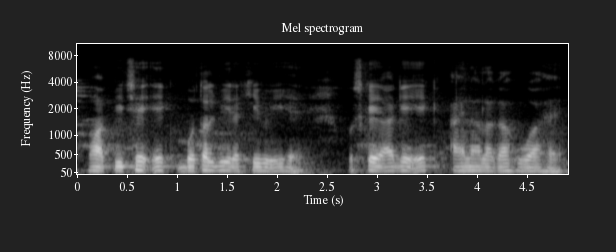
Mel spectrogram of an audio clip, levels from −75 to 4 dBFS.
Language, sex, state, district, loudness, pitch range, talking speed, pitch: Hindi, male, West Bengal, Alipurduar, -20 LUFS, 95-100 Hz, 185 wpm, 100 Hz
